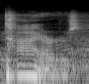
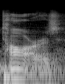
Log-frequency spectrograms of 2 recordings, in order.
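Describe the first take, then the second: First: It is said with a standard pronunciation. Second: It is said with a local regional pronunciation. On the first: "they're tires" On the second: "are not tars"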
